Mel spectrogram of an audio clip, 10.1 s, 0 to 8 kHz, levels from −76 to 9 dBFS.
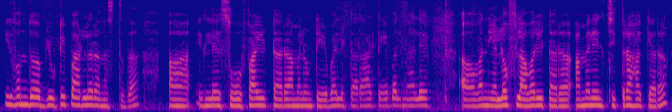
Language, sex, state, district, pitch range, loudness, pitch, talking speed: Kannada, female, Karnataka, Dharwad, 175-190 Hz, -31 LUFS, 180 Hz, 145 wpm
